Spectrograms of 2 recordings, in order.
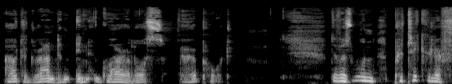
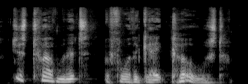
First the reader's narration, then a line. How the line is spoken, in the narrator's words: Gertrude moaned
